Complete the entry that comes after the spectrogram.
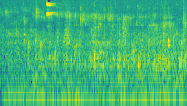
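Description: Chicken masala curry simmers in a pot with a dense, continuous bubbling and popping, steady and close, no voices.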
